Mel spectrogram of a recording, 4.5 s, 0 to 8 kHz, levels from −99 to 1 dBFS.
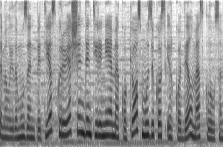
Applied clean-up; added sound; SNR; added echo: none; none; none; none.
